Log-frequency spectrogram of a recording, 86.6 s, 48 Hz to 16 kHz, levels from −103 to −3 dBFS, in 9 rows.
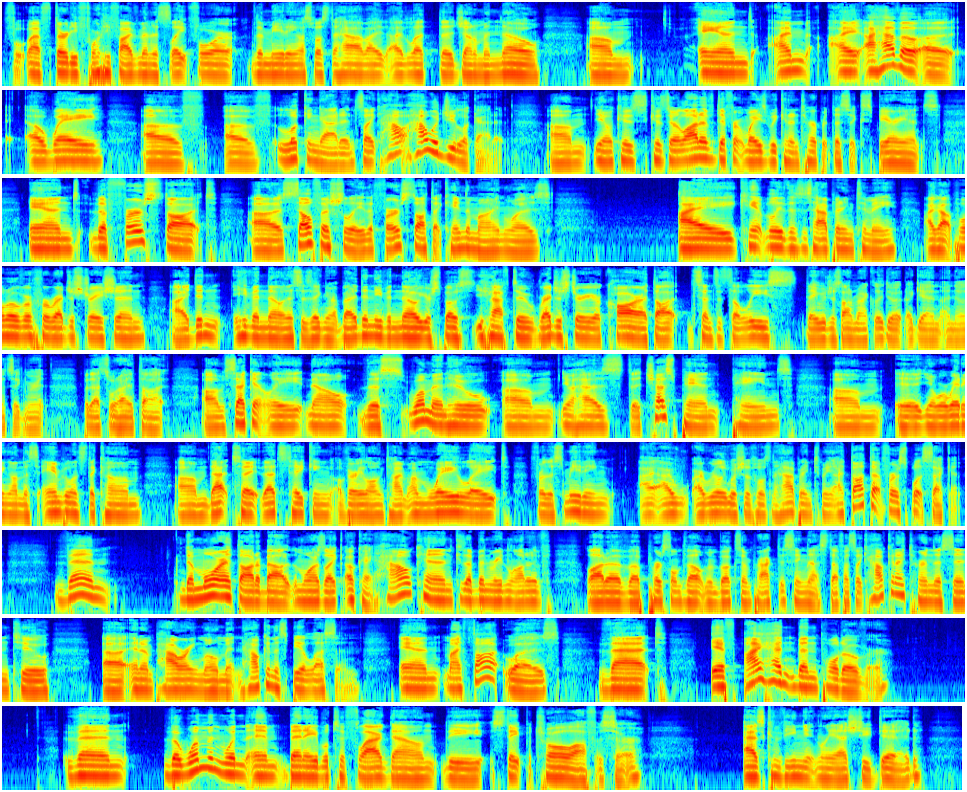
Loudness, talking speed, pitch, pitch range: -23 LUFS, 190 wpm, 115 Hz, 110-125 Hz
